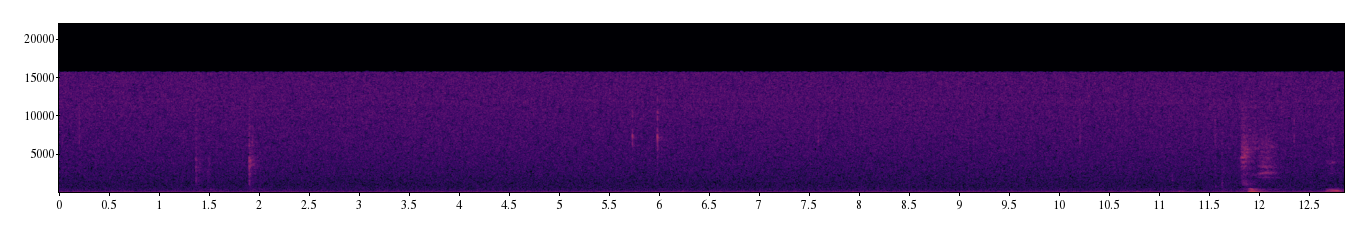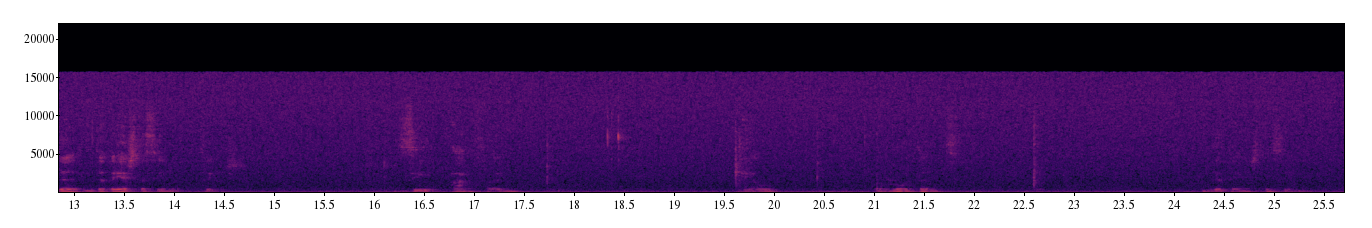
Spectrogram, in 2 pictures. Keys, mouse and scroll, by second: 0.0-1.3 middle drag, 1.3 g, 6.2-8.7 middle drag, 8.7-9.0 scroll down 2, 9.0-10.4 middle drag, 10.4-11.3 scroll up 1, 11.3-14.3 shift+middle drag, 14.3 KP_3, 16.1 z, 17.7 Tab, 18.3 click, 19.6 l, 19.9-20.3 scroll up 3, 20.5-22.5 shift+middle drag, 22.5 r.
